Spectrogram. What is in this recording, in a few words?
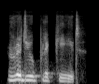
"reduplicate", Indian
